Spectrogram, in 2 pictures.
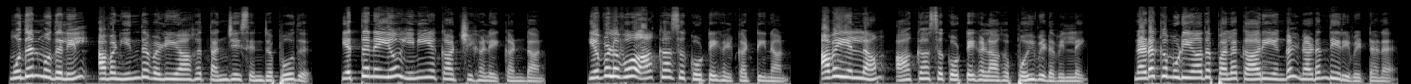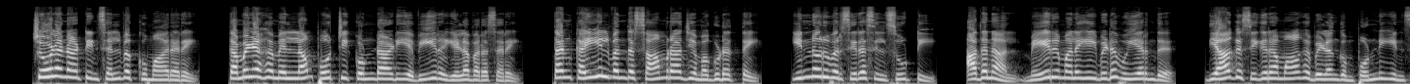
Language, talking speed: Tamil, 95 wpm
